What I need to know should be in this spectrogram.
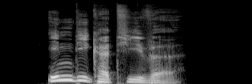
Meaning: nominative/accusative/genitive plural of Indikativ
- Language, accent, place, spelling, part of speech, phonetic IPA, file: German, Germany, Berlin, Indikative, noun, [ˈɪndikatiːvə], De-Indikative.ogg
